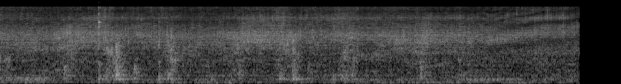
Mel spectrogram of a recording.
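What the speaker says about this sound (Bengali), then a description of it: "পটল আলু ভাজাটা দিয়েও আমি একটুখানি ভালো করে কষিয়ে নেব" Fried pointed gourd and potato being sautéed in a pan for potol chingri, a steady close sizzle with scraping stirring strokes throughout before it cuts off abruptly.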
